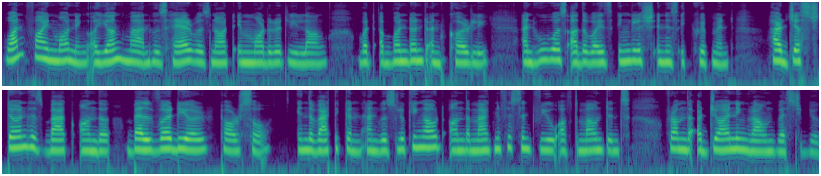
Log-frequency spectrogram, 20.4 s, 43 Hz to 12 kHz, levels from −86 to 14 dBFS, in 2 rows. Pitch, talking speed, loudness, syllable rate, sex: 220 Hz, 155 wpm, -18 LUFS, 4.9 syllables/s, female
